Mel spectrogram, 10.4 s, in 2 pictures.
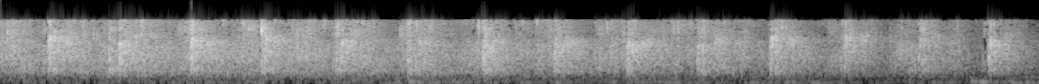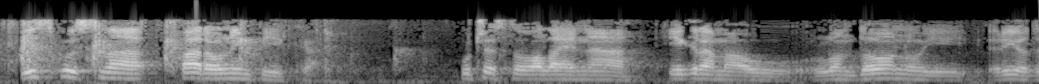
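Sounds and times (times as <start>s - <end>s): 
audience clapping for a table tennis player at a sports awards ceremony: 0.0s - 7.4s
speech: 5.4s - 10.3s.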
